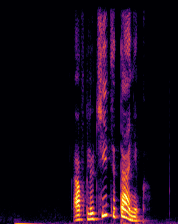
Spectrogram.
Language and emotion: Russian, positive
